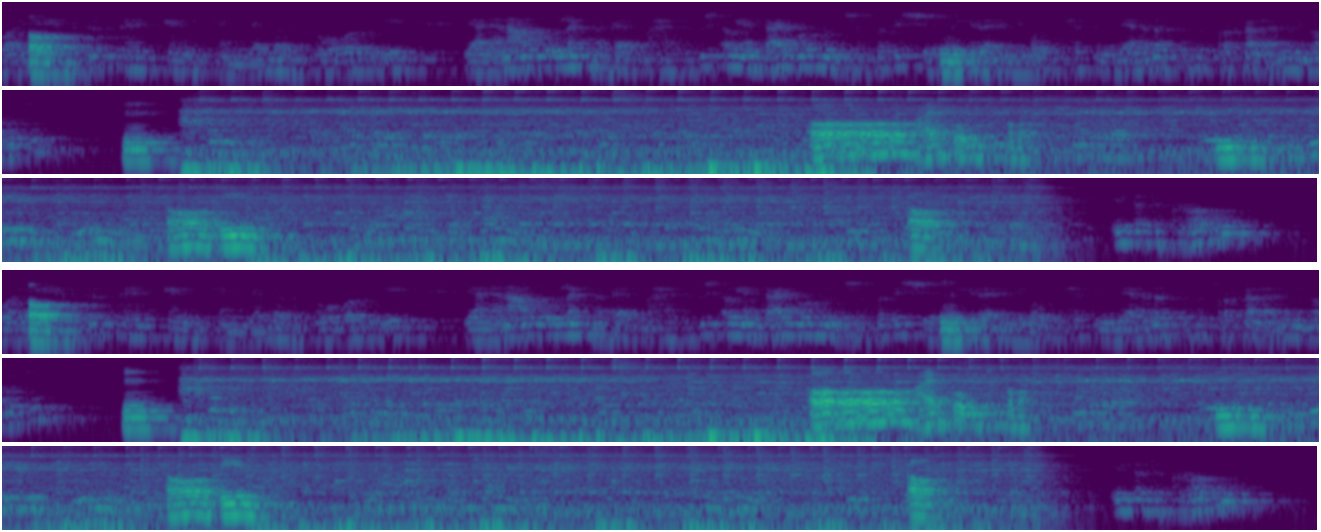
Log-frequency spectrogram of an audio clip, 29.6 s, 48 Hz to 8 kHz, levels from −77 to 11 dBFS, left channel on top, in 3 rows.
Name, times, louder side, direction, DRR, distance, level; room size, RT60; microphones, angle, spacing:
voice 1, 0.0-10.4 10.8-11.0 11.4-16.0 17.0-18.4 18.8-21.4 22.3-29.1, equal, ahead, -6 dB, 2.7 m, -52 dB
sound 1, 11.2-27.6, right 1 dB, 30° right, 1.2 m, -41 dB
voice 2, 15.9-17.6 19.0-19.4 21.0-21.7 26.6-26.8, right 3 dB, 80° right, 6 dB, 0.8 m, -31 dB
16.5 x 6.4 x 3.3 m, 0.98 s
head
